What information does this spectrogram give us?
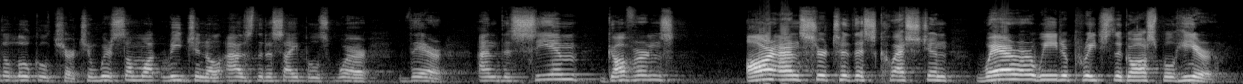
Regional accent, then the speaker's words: Northern Ireland, United Kingdom; I grew up in Northern Ireland.

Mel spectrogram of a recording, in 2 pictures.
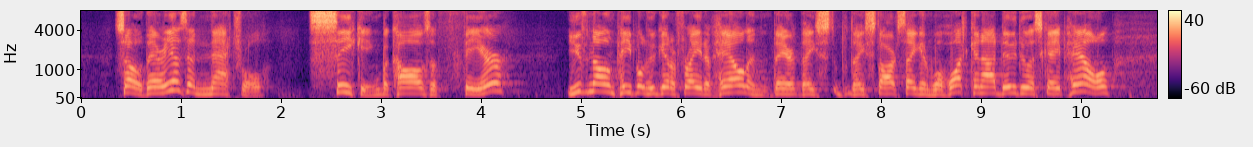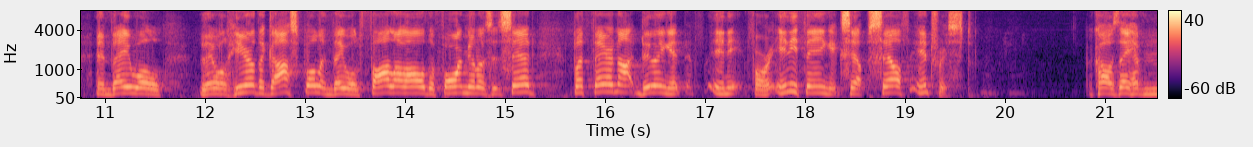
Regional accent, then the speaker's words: Mississippi, United States; I'm from Mississippi. And so I understand the dynamic.

